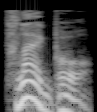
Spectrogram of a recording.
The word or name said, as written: flagpole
